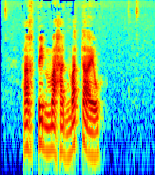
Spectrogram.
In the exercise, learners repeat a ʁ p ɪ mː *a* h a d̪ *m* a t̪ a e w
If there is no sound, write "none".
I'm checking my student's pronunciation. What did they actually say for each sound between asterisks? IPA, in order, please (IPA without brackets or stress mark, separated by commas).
a, m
